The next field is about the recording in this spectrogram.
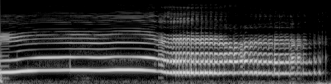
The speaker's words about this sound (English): There it is. Mm-hmm. Apparently, Bigfoot would howl for him.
